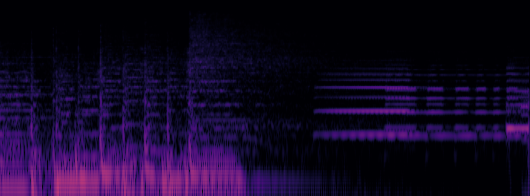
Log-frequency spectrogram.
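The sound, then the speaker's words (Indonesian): Several car horns honk over one another in a congested street, starting as a loud overlapping cluster, then giving way to a long, steady blare with a few shorter toots near the end. “Duh, macet banget sih. Iya nih, macet banget.”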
